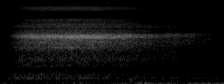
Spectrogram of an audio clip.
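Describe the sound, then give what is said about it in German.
A deep inhale through the belly during a guided yoga relaxation, heard as a soft, steady breathy hiss that swells and slowly fades over about two seconds, with no talk. “Nochmal tief einatmen durch das Bauchzentrum, Herzzentrum bis zum Kopf.”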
